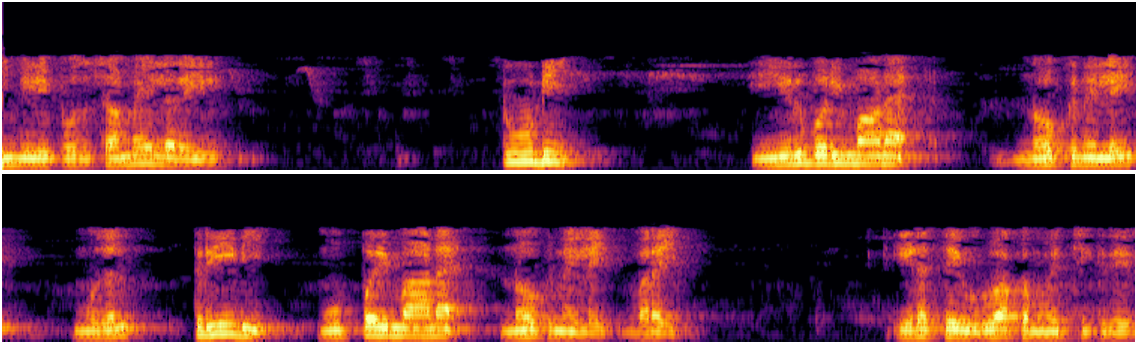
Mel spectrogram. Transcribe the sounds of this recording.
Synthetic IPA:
niːŋɡɐɭɪpːoːðɯsɐmɐjlɐɾɐjɪl | ʈuːɽi | ɪɾɯbɐɾɪmaːnɐ | noːkːɯnɪlɐɪ | mʊðɐl | t̪ɪɾiːɽimʊpːɐɾɪmaːnɐnoːkːɯnɪlɐɪʋɐɾɐɪ | ɪɽɐt̪ːɐɪʊɾʊʋaːkɐmʊjɐɾt͡ʃːɪkːɪreːð

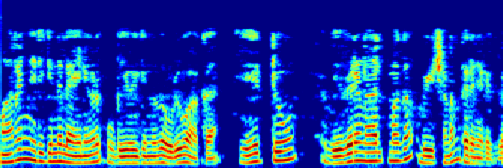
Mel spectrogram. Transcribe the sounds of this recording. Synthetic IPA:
mɐrɐɲːiɾikʲːunːɐlɐjnuɣɐɭubɐjo̞ːɡikʲːunːɐðɨo̞ɻuʋaːkːaːn | e̞ːtːɐʋum | ʋiʋɐɾɐɳaːt̪̚mɐɣɐʋiːʂɐɳɐmt̪iɾɐɲːeɽukːuɣɐ

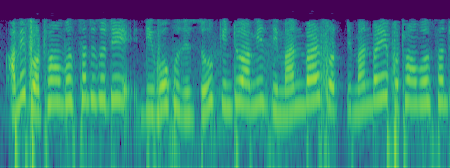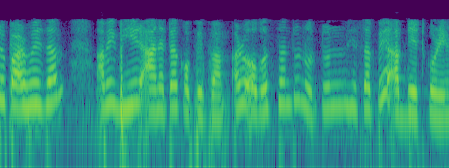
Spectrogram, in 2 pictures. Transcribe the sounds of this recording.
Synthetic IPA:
a̰mipɹɔtʰɔmɔbɔstʰantʊzodidibɔxuzisʊ̃kintuamizimanbaɹpɔzimanbaɹipɹɔtʰɔmɔbɔstʰantʊpaɹɦojzama̰mibʱiɹa̰nɛtakɔpipama̰ɹuɔbɔstʰantʊnotunɦisapɛʔap̚detkoɹim

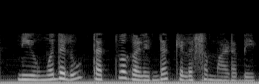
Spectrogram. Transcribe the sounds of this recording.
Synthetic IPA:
niːʋumɔd̪ɐlut̪ɐt̪ʋɐɡɐɭind̪ɐkɛlɐsɐmaːɽɐbe̞ːk

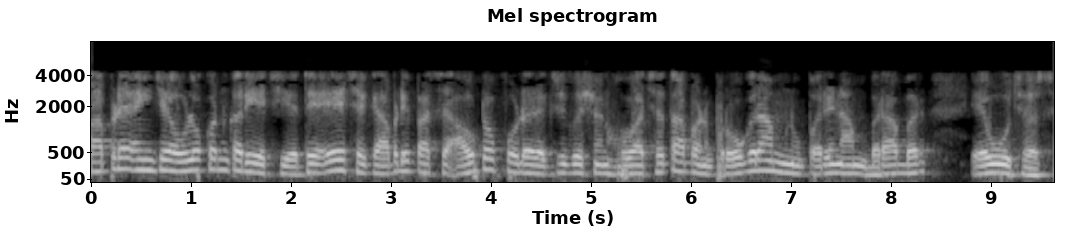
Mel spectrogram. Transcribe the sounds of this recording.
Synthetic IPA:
apɽ̃eəɦĩd͡ʒeəʋlokənkəɾijet͡ʃʰiet̪eːt͡ʃʰekeapɳipaseʔauʈofɔɾɖəɾeɡzikjuʃənɦoʋat͡ʃʰət̪apəɳpɾoɡɾamnũpəɾiɽ̃ambəɾabəɾ | eʋũd͡ʒəʃe̥

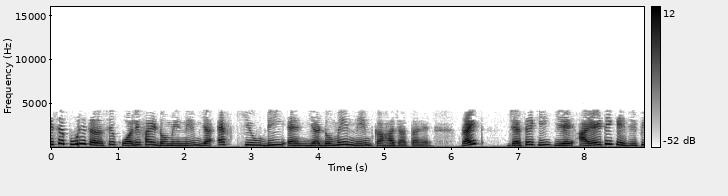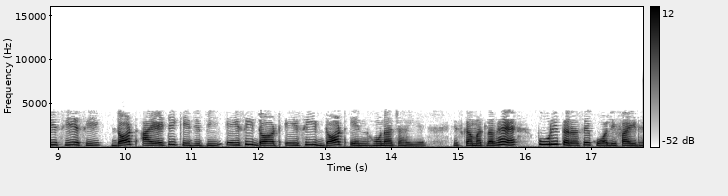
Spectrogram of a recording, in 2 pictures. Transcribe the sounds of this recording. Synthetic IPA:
ɪsepuːɾit̪ɐɾəɦsekwaːlɪfaːɪɖɖoːmẽːnːeːmjaɛfkjuːɖiːɛnjaɖoːmeːnːeːmkɐɦad͡ʒaːt̪aɦɛːɾaːɪʈd͡ʒɛːsekijeaːjaːɪʈikeːd͡ʒiːpisiːeːsiɖɔːʈaːjaːɪʈikeːd͡ʒiːpieːsiɖɔːʈeːsiɖɔːʈɛnɦoːnat͡ʃaːɦie | ɪskamɐt̪ləbɦɛ | puːɾit̪ɐɾəɦsekwaːlɪfaːɪɖɦɛː

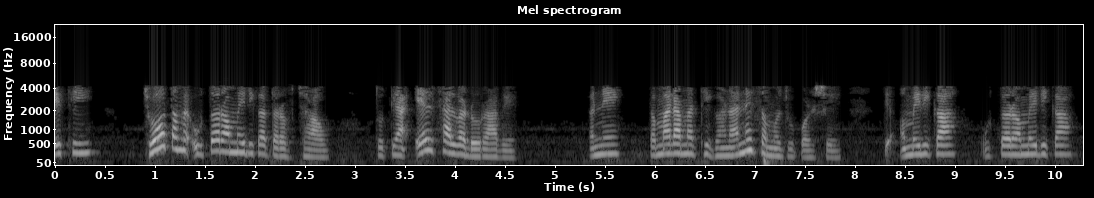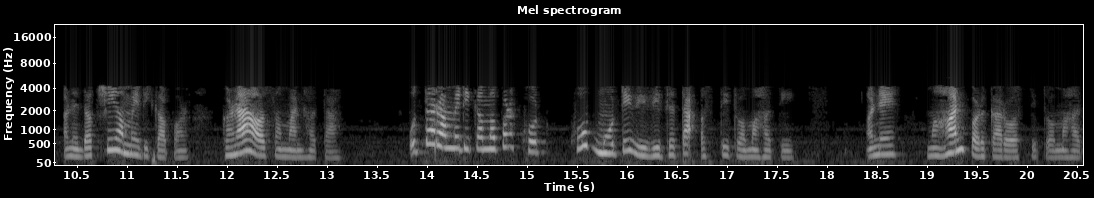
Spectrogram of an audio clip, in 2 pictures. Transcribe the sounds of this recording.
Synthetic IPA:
et̪ʰi | d͡ʒot̪əmeʔut̪ːəɾəmeɾikat̪əɾəfd͡ʒʱao | t̪ot̪jãʔelsalʋaɖoɾaʋe | əne | t̪əmaɾamãt̪ʰiɡʱəɽ̃ãnesəməd͡ʒũpəɽʃe | t̪eʔəmeɾika | ṵt̪ːəɾəmeɾikaəned̪əkʃiɽ̃əmeɾikapəɳ | ɡ̥ʱəɽ̃aəsəmanɦət̪a | ut̪ːəɾəmeɾikamãpəɳʰ | kʰubmoʈiʋiʋid̪ʱt̪aʔəst̪it̪ʋəmãɦət̪i | əne | məɦanpəɽkaɾoəst̪it̪ʋəmãɦət̪

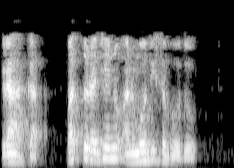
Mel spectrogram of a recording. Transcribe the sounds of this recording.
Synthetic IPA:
ɡɾaːɦɐkɐ | mɐt̪ːuɾɐd͡ʒenːuʔɐnumoːd̪isɐbɐɦud̪u

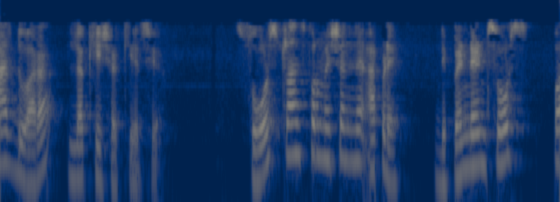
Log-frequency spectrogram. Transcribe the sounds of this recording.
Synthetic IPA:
aɾd̪ʋaɾaləkʰiʃəkjḛt͡ʃʰiḛ | soɾsʈɾãnsfoɾmeʃənːeʔapɽ̃e | ɖipeɳɖeɳʈsoɾs | pə

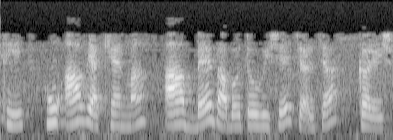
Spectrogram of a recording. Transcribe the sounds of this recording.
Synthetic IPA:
t̪ʰi | hũʔaʋjakʰjanmã | abebabət̪oʋiʃet͡ʃəɾt͡ʃa | kəɾiʃ

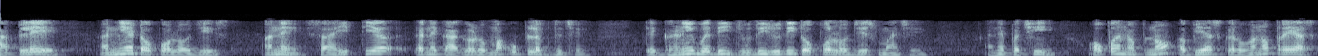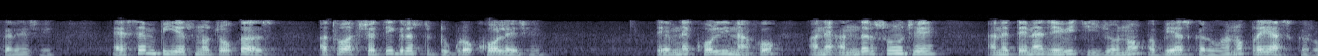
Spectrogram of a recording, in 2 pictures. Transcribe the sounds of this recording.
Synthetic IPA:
apɭe | ənjəʈɔpolod͡ʒis | ənesaɦit̪jəənekaɡəɽomãʔupləbd̪ʱt͡ʃʰe | t̪eɡʱəɽ̃ibəd̪ʱid͡ʒud̪id͡ʒud̪iʈɔpolod͡ʒismãt͡ʃʰe | ə̰nepət͡ʃʰi | o̰pənəpnoʔəbʱjaskəɾʋanopɾəjaskəɾet͡ʃʰe | esempiesnot͡ʃɔkːəs | ə̰t̪ʰəʋakʃət̪iɡɾəst̪ʈukɽokʰolet͡ʃʰe | t̪emnekʰolinakʰo | ə̰neʔənd̪əɾʃũt͡ʃʰe | ənet̪enad͡ʒeʋit͡ʃid͡ʒonoʔəbʱjaskəɾʋanopɾəjaskəɾo̰

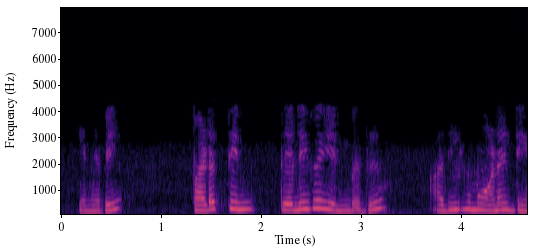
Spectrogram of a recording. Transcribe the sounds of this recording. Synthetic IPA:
ɛnɐʋeː | pɐɽɐt̪ːɪn | t̪ɛɭɪʋɐɛnbɐ̰ðɯ | ʔɐ̰ðɪɣɐmaːnɐɖi

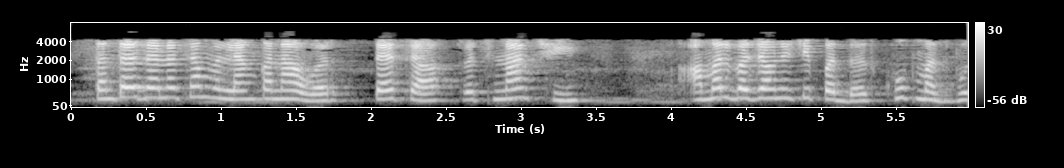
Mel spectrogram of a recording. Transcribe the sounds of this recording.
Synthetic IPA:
t̪ənt̪ɾəd̪anjat͡ɕjamuljãŋkənaʋəɾt̪jat͡ɕjaɾət͡ɕnat͡ɕiː | ə̰məlbəd͡zaʋɳat͡ɕiːpəd̪ʱːət̪kʰuːpməd͡zbuː

